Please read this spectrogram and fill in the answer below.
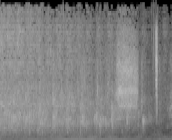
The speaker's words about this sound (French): Et est-ce que les adultes, je peux vous entendre applaudir très fort, voir si vous applaudissez plus fort que les enfants? Oh là là!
